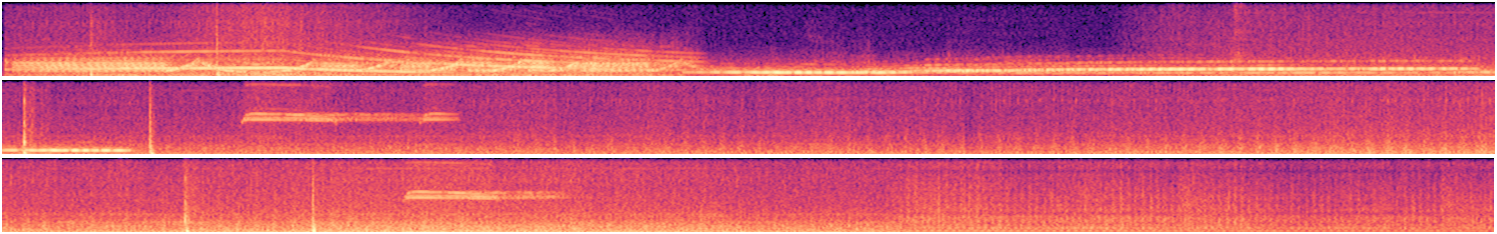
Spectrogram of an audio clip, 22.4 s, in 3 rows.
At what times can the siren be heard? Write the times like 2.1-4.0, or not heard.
0.0-8.2.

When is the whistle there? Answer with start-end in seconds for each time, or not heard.
0.4-1.1, 7.5-9.7, 15.8-17.7.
